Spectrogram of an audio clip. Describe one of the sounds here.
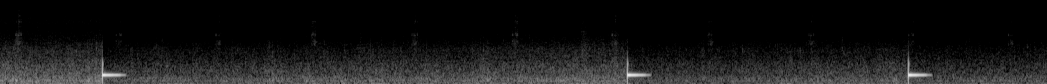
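A short electronic blip sounds at each button press.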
